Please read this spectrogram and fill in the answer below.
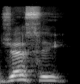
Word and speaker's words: Jesse: And Jesse, okay, not I.E. Jess. Okay, so it's pronounced Jesse, I guess.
